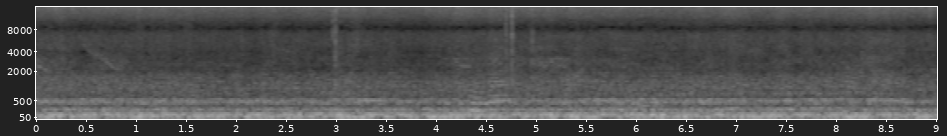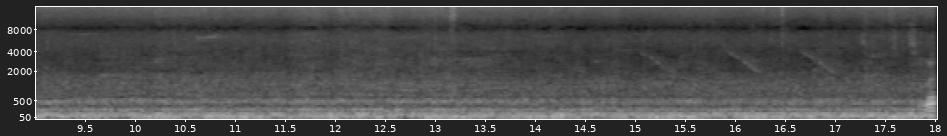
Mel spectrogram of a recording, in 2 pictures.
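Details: Honey bees in a hive box colonised on April 29, 2022, humming steadily while frames holding nectar and new comb are inspected late in the afternoon. The even, low buzz runs unbroken for the whole stretch, with a few faint knocks.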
